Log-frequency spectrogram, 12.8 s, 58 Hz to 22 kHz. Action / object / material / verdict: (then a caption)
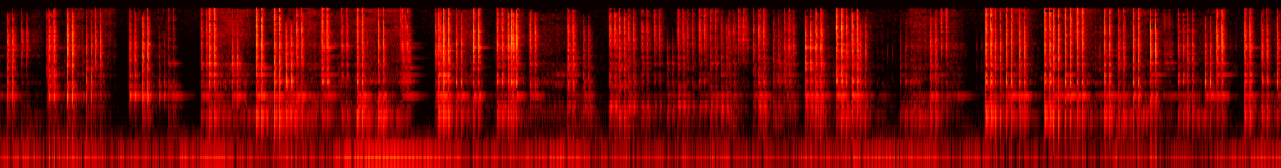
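tap / metal box / metal / none. A metal box is tapped and scratched with fingernails in quick, uneven bursts. Each tap gives a short, bright metallic tick with a steady ring around 740 Hz, mixed with hissy scratching between the bursts.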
